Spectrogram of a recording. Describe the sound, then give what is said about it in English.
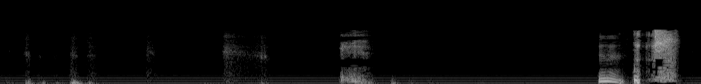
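Throat clearing in a few short, rasping bursts, the loudest cluster near the end, heard over a steady low electrical hum with no talk. “I'm sorry, I have something in my throat.”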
